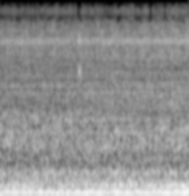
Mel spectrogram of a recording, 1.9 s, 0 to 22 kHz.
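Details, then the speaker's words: 1999 Jeep XJ 4.0 straight-six petrol after an oil change and an Engine Restore treatment for its tick/knock: steady, even, strong idle with no knocking or lifter tick. "but thank God this thing is running uh very very strong no knocking no lifter tick nothing so awesome thank God"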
